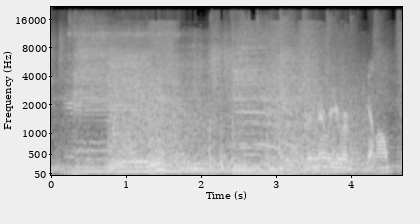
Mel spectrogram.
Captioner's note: racing engines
